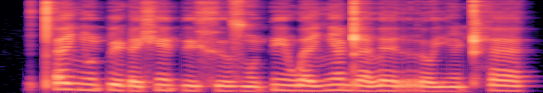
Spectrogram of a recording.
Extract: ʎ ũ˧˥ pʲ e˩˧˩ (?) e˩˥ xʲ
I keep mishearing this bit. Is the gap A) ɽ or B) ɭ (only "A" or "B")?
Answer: A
